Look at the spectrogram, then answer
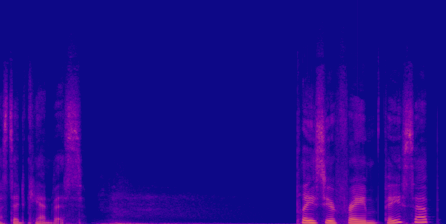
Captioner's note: image whooshes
